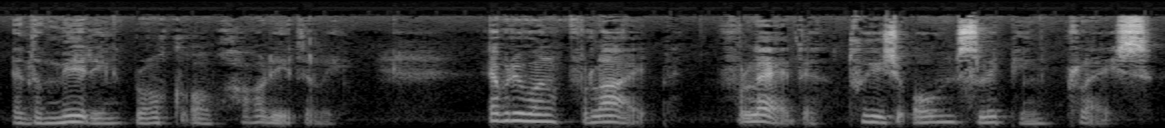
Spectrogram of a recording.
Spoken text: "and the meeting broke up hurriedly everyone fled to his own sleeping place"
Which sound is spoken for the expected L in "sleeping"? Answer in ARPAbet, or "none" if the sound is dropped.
L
